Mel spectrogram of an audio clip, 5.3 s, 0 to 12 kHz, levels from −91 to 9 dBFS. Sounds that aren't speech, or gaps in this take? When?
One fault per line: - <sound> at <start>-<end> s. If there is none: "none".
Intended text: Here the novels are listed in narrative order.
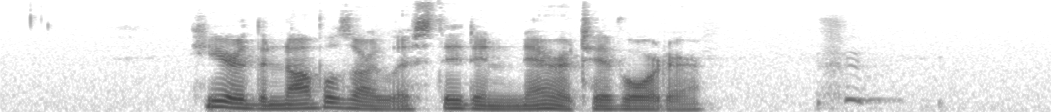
- sneeze at 4.1-4.5 s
